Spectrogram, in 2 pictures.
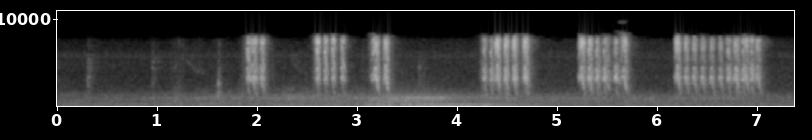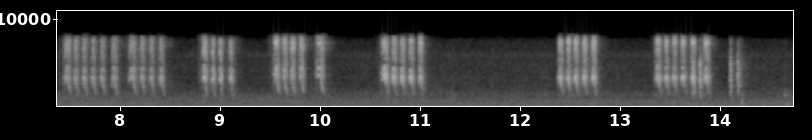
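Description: Goldfinch nestlings begging in the nest: about a dozen short bursts of fast, buzzy chirps in quick succession, high-pitched and loud.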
